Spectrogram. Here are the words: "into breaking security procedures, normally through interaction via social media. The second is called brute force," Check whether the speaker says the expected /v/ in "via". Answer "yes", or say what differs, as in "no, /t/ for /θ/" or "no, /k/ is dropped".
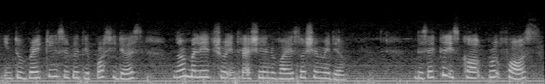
yes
